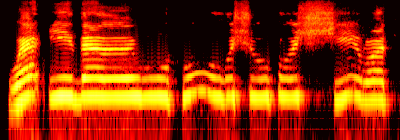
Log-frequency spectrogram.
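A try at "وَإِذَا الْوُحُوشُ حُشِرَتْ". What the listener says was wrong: Enggak, tasdid shinnya ya Mandeh. Wa idzal wuhushu husyirat. Enggak ada kush husyirat. Enggak ada tasdid shinnya Mandeh.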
